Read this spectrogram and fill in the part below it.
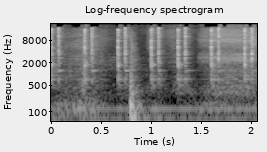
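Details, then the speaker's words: Onkyo R-805X mini receiver plugged in: sharp relay clicks about three times a second over a faint hum, no standby light or display, won't power on; aged unit, standby circuit fault. "very annoying little relay clicking in there not turning on"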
